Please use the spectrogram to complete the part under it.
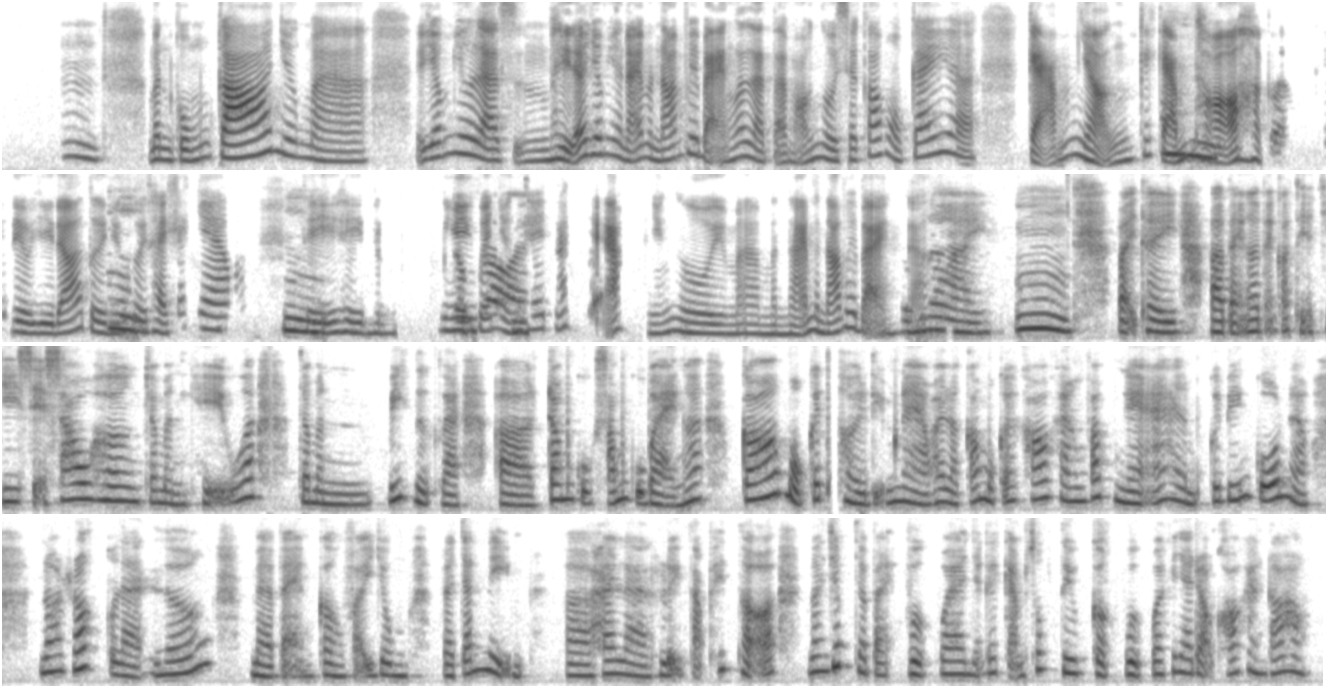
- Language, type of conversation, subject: Vietnamese, podcast, Bạn thực hành chính niệm như thế nào để quản lý lo âu?
- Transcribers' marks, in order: tapping; laughing while speaking: "thọ"; other background noise; distorted speech; static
